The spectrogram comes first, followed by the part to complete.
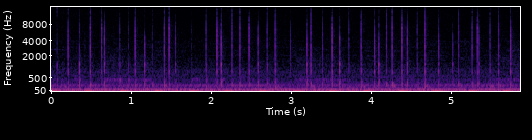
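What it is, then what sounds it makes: Paperback book cover tapped and scratched. Long nails scratch and tap the cover of an upright, closed paperback copy of Coraline. Quick, fairly regular clicks form a steady pattern over a low, constant hum, while brighter taps rise above the softer scratching.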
